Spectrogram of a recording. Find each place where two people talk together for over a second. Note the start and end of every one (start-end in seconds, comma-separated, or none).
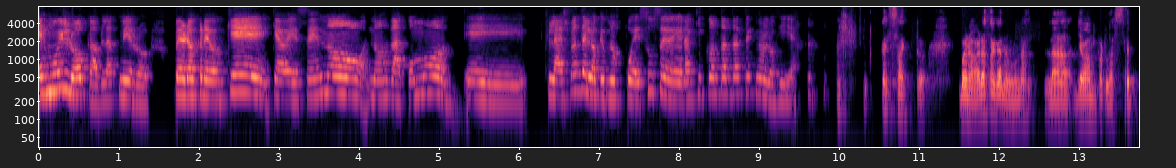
none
